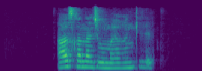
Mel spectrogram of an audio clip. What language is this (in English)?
Kyrgyz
